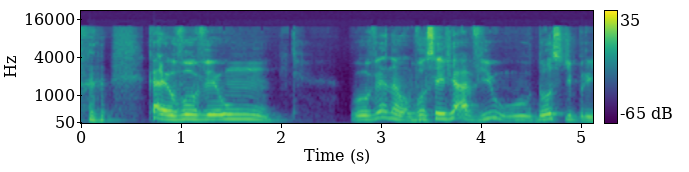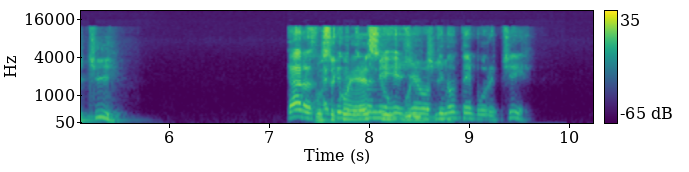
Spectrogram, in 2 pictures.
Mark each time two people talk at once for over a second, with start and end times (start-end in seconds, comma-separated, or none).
7.4-8.8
